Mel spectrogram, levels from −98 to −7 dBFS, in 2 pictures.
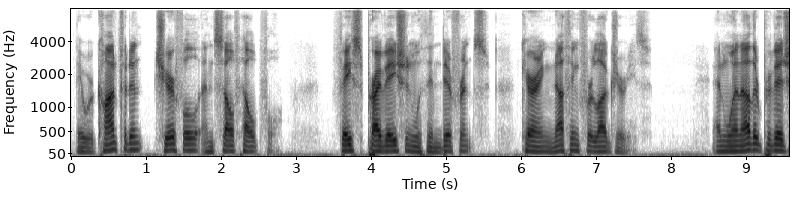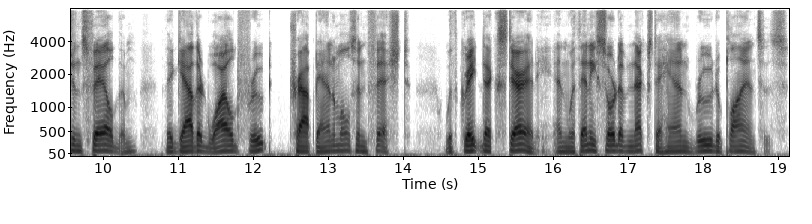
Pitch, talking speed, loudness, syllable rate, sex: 105 Hz, 130 wpm, -21 LUFS, 4.6 syllables/s, male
